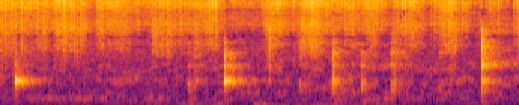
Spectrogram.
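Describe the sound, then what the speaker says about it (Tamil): A spatula clinks and scrapes against a pan in sharp, scattered strikes while a few flowers are sautéed, with a faint soft frying hiss between the knocks and no talking. "ஆட் பண்ணிட்டு அதையும் சேர்த்து நல்லா நான் வதக்கி எடுத்துக்கிறேன்"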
